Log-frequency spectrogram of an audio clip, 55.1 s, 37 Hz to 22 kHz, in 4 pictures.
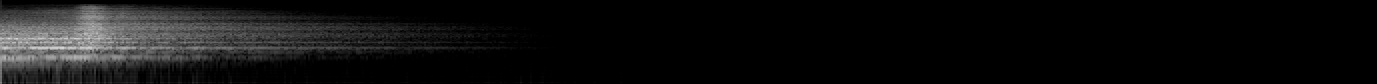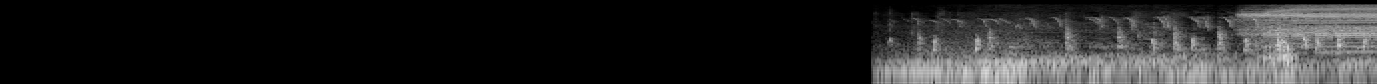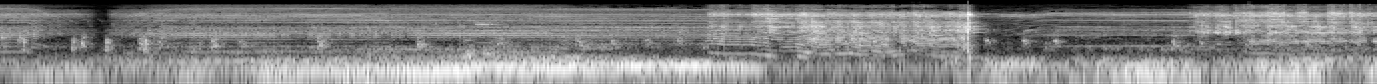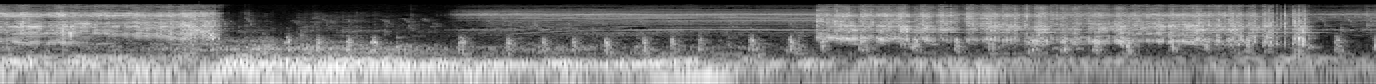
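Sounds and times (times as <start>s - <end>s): small electric motor running: 25.3s - 55.0s
grinding disc high-pitched noise: 25.4s - 55.0s.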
